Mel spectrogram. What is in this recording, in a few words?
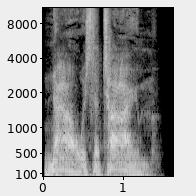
Male Dragon Attack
